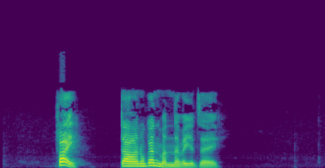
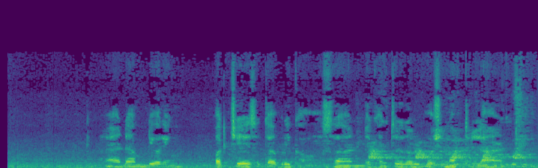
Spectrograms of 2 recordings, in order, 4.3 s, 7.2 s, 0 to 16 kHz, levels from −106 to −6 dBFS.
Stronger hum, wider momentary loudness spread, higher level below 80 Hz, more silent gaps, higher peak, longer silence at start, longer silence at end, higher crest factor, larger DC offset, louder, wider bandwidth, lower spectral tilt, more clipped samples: neither; second, 13 LU vs 19 LU; second, -66 dBFS vs -52 dBFS; neither; first, 0 dBFS vs -10 dBFS; first, 0.8 s vs 0.1 s; first, 1.45 s vs 0 s; about the same, 22 dB vs 18 dB; neither; first, -18 LUFS vs -28 LUFS; second, 7.6 kHz vs 11.5 kHz; about the same, -5.5 dB/octave vs -6 dB/octave; neither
